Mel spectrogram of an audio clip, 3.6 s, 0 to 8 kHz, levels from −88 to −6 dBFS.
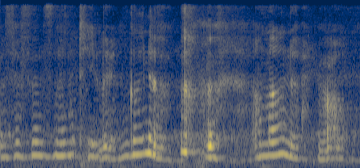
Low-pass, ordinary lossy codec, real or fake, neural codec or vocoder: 7.2 kHz; none; fake; codec, 24 kHz, 0.9 kbps, WavTokenizer, small release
